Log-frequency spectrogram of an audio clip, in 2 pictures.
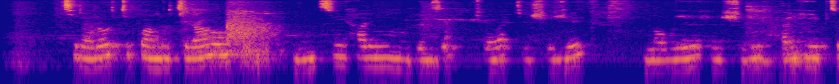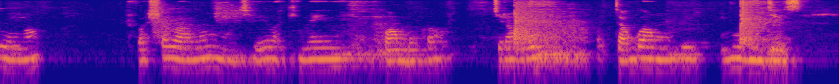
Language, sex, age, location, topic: Kinyarwanda, female, 18-24, Nyagatare, government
